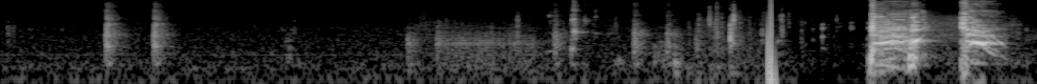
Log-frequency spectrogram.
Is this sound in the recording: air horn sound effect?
no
